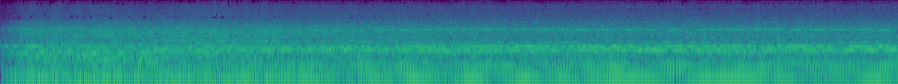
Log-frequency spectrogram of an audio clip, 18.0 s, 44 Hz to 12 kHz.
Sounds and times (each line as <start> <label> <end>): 0.0 Drone 8.0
